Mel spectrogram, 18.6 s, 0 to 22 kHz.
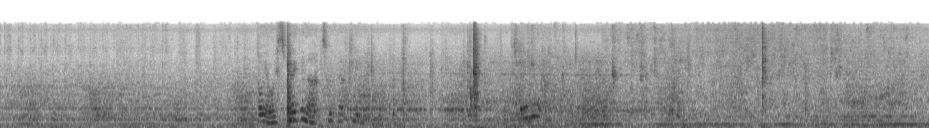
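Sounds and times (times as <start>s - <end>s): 
loud aeroplane roaring overhead: 0.0s - 18.5s
speech: 5.2s - 8.1s.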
